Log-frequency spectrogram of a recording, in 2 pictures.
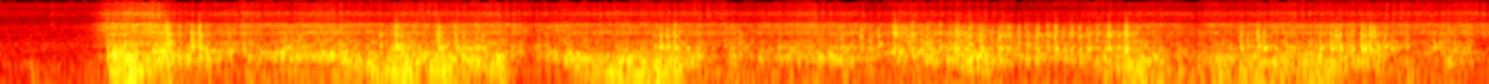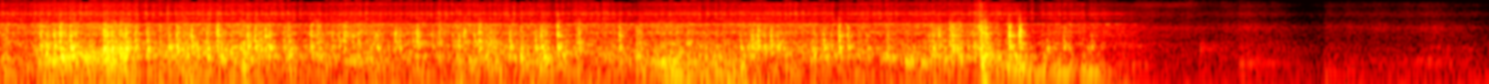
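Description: A toilet flushing: a loud, uneven rush of water that starts about half a second in and dies away after about twelve seconds.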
